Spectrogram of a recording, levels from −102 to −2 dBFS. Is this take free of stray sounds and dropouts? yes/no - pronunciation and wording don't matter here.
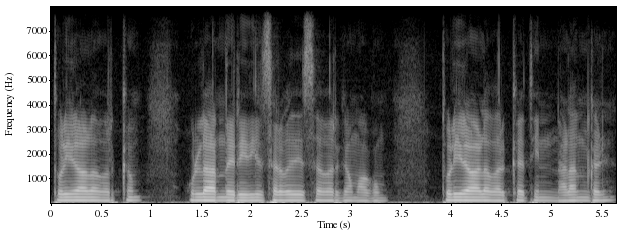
yes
